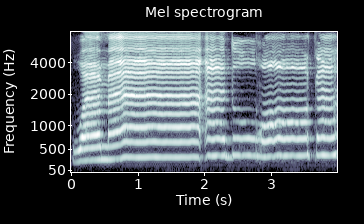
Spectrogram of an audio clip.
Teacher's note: وما ادراک، وما کو بھی تھوڑا سا ہم نے لمبا کرنا ہے کیونکہ ادھر مد منفصل ہے، 4 الفی مد ہے، 4 الف کے برابر ہم نے کھینچنا ہے اس کو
